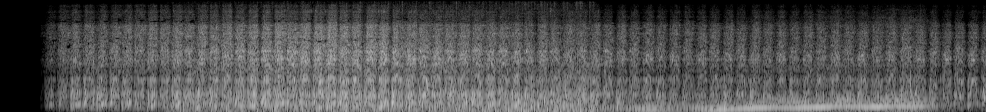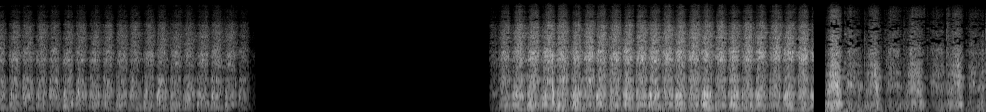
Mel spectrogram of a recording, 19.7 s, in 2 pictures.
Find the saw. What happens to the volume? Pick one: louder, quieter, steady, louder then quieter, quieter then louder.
quieter then louder.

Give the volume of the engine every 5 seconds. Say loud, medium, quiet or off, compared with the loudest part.
medium, loud, off, off.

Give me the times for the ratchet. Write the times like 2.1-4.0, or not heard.
not heard.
